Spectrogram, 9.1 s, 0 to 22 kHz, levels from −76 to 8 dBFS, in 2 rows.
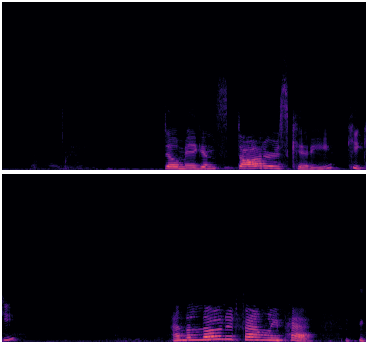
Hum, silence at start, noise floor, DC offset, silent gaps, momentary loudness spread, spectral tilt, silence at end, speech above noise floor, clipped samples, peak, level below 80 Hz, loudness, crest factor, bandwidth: none; 2.05 s; -69 dBFS; under 0.1%; none; 14 LU; -5 dB/octave; 0 s; 39 dB; under 0.1%; -14 dBFS; -74 dBFS; -32 LUFS; 20 dB; 12.5 kHz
